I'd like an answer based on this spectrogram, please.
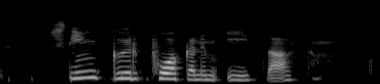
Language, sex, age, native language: Icelandic, female, 10, Icelandic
